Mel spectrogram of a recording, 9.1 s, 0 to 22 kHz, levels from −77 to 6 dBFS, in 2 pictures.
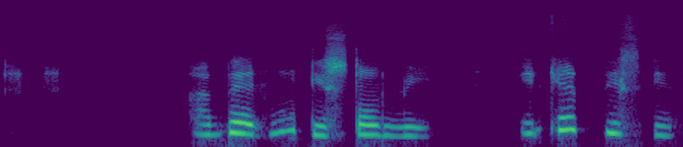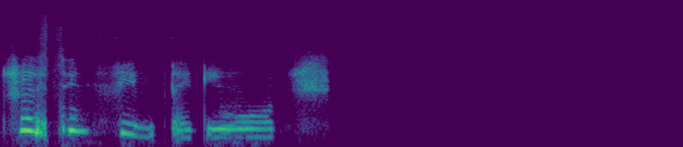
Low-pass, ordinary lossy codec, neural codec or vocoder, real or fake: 14.4 kHz; Opus, 24 kbps; codec, 44.1 kHz, 2.6 kbps, DAC; fake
